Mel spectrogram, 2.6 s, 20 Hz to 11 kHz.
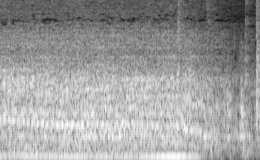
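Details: Honda Bros 150 motorcycle with a reported engine noise: small single idles smooth and even with a steady low beat, no knocks or rattles, then shuts off cleanly; sounds healthy.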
